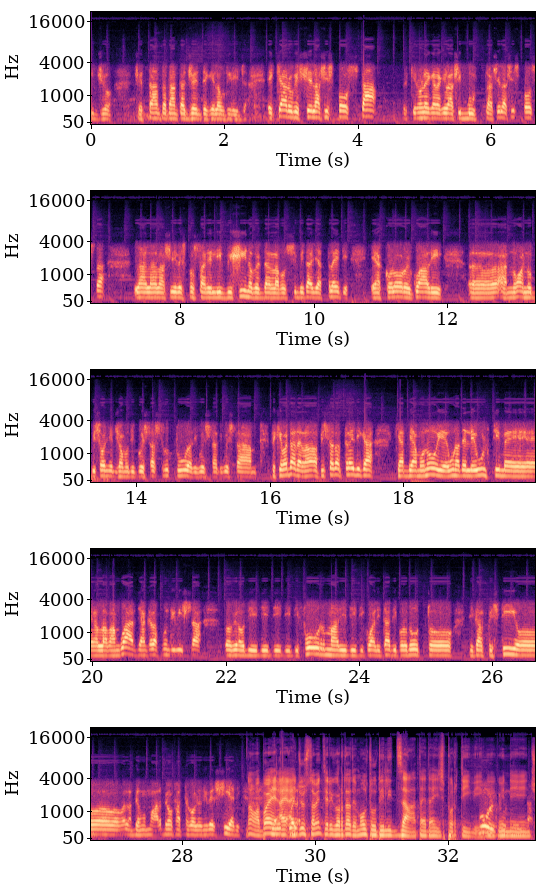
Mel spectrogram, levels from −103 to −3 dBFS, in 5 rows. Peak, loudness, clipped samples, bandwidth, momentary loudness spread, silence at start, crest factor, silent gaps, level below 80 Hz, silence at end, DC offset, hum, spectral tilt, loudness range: 0 dBFS; -15 LUFS; under 0.1%; 15 kHz; 9 LU; 0 s; 16 dB; none; -50 dBFS; 0 s; under 0.1%; none; -6 dB/octave; 3 LU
